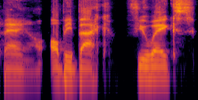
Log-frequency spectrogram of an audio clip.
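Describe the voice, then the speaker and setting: Low-voiced Kiwi man, blokey podcast banter. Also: fairly even intonation, measured pace, no echo, clean studio sound. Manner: blokey, slangy, sweary. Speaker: podcast host. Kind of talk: casual sports podcast banter.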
